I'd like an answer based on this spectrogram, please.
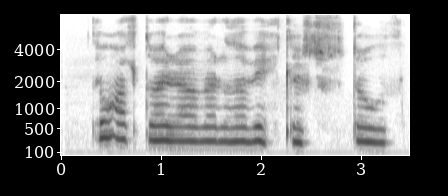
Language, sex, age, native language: Icelandic, female, 11, Icelandic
